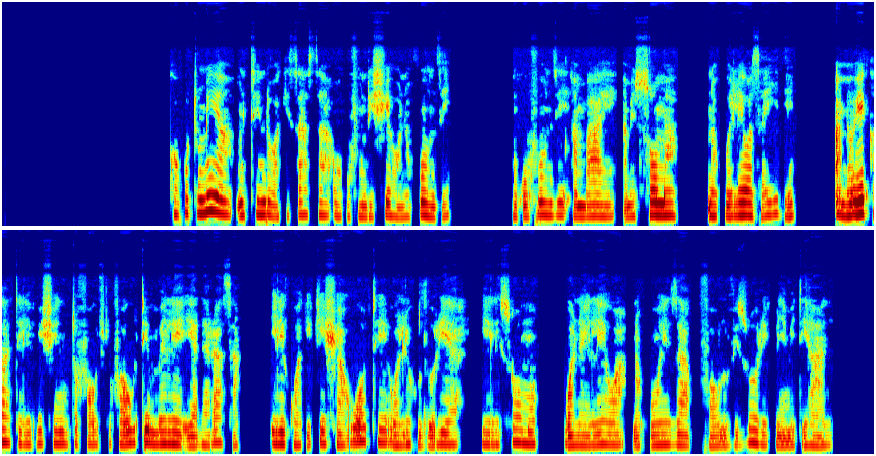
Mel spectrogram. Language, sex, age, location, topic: Swahili, female, 36-49, Dar es Salaam, education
